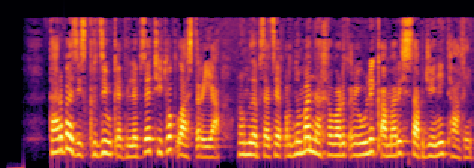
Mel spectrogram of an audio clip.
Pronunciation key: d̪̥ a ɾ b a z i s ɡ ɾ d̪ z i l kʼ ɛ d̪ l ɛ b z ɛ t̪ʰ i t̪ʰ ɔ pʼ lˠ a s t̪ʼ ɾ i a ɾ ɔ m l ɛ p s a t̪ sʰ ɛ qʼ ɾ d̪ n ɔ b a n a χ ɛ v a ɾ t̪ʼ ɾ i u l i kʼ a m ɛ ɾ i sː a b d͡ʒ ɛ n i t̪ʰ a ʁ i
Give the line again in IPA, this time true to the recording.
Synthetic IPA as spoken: d̪̥ a ɾ b a z i s ɡ ɾ d̪ z i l kʼ ɛ d̪ l ɛ b z ɛ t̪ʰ i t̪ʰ ɔ pʼ lˠ a s t̪ʼ ɾ i a ɾ ɔ m l ɛ p s a t̪ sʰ ɛ qʼ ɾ d̪ n ɔ b a n a χ ɛ v a ɾ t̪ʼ ɾ i u l i kʼ a m a ɾ i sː a b d͡ʒ ɛ n i t̪ʰ a ʁ i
